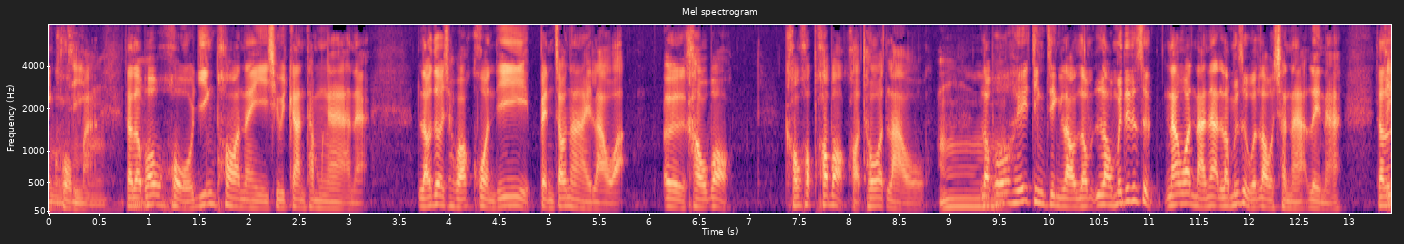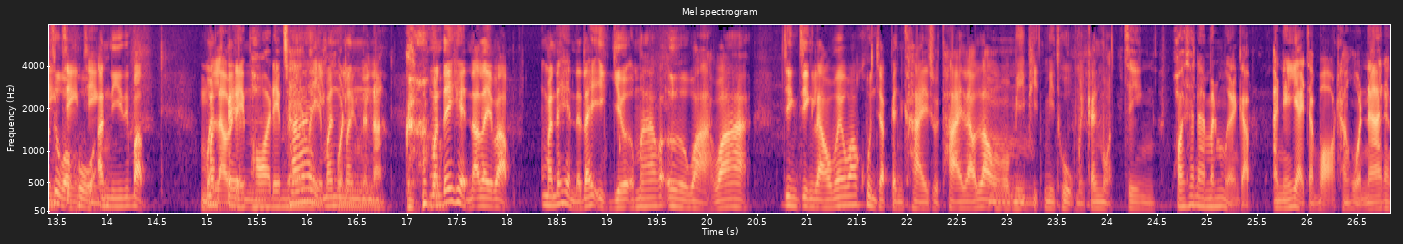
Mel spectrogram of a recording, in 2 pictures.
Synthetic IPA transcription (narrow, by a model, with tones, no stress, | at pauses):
a˨˦kʰo˧mʔa̰˩t̪ɛː˨˩ɾa˧wpʰhoː˨˩˦ji˥˩ŋpʰɔː˧na˧jt͡ɕʰiː˧wi˦˥kaː˧nt̪ʰa˧mŋaː˧nʔa̰˨˩ʔ | lɛː˦˥wdoː˧jt͡ɕʰa˧pʰɔ˦˥kʰo˧nt̪ʰiː˥˩pe˧nt͡ɕaː˥˩wnaː˧jɾa˧wʔa̰˨˩ | ʔɤː˧kʰa˦˥wbɔː˨˩k̚ʰː | a˦˥wkʰːkʰa˦˥wbɔː˨˩kʰːɔː˨˩˦t̪ʰoː˥˩t̪̚ɾa˧wlaː˧wpʰo˦˥˦wa˥˩ɤ˦˥jt͡ɕi˧ŋt͡ɕi˧ŋɾa˧wɾa˧wɾa˧wm˥˩jda˥˩ɾu˦˥sɯ˨˩k̚na˦˥wa˧nːa˦˥nʔa˨˩ɾwm˦˥˦sɯ˨˩k̚waː˥ɾa˧wt͡ɕʰa˧na˦˥ʔlɤː˧jna˦˥ʔ | t͡ɕa˨˩ɾu˦sɯ˨˩kwhoː˩˦ʔa˧nːiː˦˥bɛː˨˩p̚ | mɯ˨˦ma˧˦nɾa˧wpe˧daː˥˩pʰɔː˥˩da˥˩jt͡ɕʰa˥˩jma˧n˧ma˧n̰˦ma˧ndaː˥˩jɦe˩˦nʔa˧ɾa˧jbɛː˨˩p̚ | ma˧nda˥˩jɦe˨˦ʔa˧˩daː˥˩jʔiː˨˩k̚jɤ˦˥ʔmaː˥˩k̚waː˥˩ʔɤː˧waː˨˩waː˥˩ | t͡ɕi˧ŋt͡ɕi˧ŋlɛː˦˥wma˥˩jwaː˥˩kʰu˧nt͡ɕa˨˩pe˧nkʰɾa˧jsu˨˩t̪ʰːaː˦˥jlɛː˦˥wɾa˧wmiː˧pʰi˨˩t̪̚miː˧t̪ʰuː˨˩k̚mɯ˩˦nka˧nmo˨˩t̪̚t͡ɕi˧ŋpʰɾɔ˦˥t͡ɕʰa˧na˦˥nma˧nmɯ˨˩˦nka̰˨˩p̚ʔa˧nːi˦˥jaː˨˩k̚t͡ɕa˨˩bɔ̰ː˨˩k̚t̪ʰa˦˥ŋhu˩˦ɐnaː˥˩˦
